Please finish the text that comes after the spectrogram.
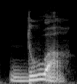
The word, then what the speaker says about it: dois: Je dois. Okay, remember final S is not pronounced. Je dois. O-E, when you combine the two, you get the sound wa-wa-wa. Je dois.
